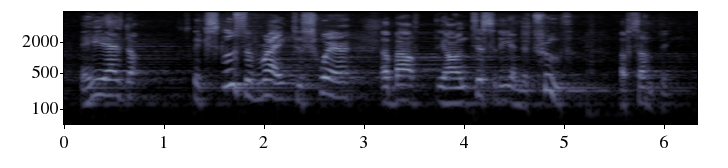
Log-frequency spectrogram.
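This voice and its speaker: A man at a moderate pace, with audible room echo. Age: 70s. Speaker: imam. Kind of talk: sermon. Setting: mosque.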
